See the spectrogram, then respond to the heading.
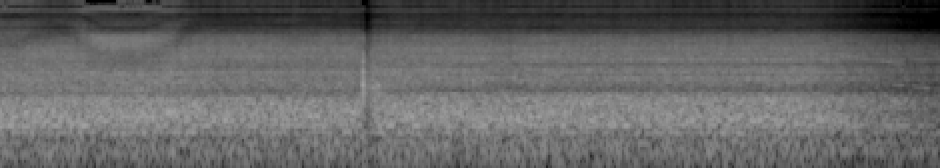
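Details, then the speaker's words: Numatic Henry Xtra vacuum, about nine months old, with the normal nozzle and no brush roll: steady, even, much quieter motor hiss with no brush clatter or rattles; normal running. "plug the normal nozzle on for you and you can hear the difference in sound because this one's very this one's much quieter there's no brush roll on this"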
